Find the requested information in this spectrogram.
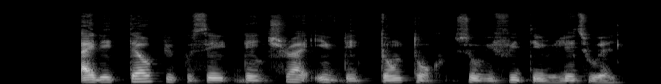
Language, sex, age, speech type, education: Nigerian Pidgin, male, 15-29, spontaneous, tertiary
